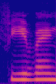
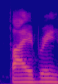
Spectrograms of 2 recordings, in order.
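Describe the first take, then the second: First: The first part sounds like 'fee'. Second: The first part sounds like 'fie'. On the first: "I think it's pronounced Fee-Brain" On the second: "You can also pronounce it Fi-Brain"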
